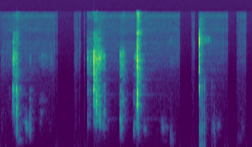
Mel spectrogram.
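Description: A handful of short plastic clicks and knocks from spice containers being handled: a shaker cap snapped shut and jars picked up and set down on the countertop, with a heavier knock near the end.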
